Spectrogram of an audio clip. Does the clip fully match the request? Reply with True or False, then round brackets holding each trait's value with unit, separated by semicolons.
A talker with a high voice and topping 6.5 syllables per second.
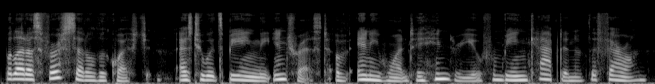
False (195 Hz; 5.5 syllables/s)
